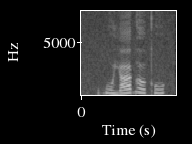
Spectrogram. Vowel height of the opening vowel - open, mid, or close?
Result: mid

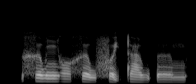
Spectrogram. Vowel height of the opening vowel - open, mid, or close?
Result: mid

